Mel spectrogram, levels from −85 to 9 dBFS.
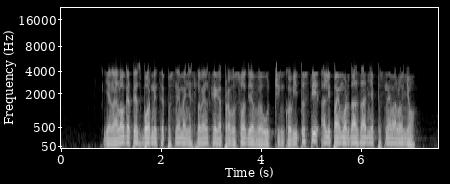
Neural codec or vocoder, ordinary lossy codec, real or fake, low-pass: none; AAC, 16 kbps; real; 19.8 kHz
